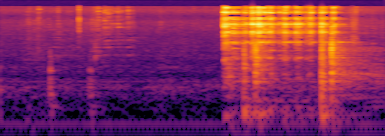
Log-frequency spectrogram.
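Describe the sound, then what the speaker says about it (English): Clinking and scraping as bean sprouts, green onion and shrimp are mixed together in a bowl for an omelette, a few faint taps and then a busy burst of close utensil-on-bowl clatter. "So I'm gonna mix all together like that"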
